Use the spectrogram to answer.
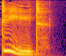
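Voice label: "deed", British English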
